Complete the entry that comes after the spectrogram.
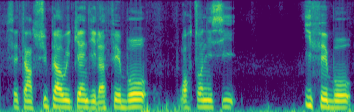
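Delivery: ordinary talk, nothing marked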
